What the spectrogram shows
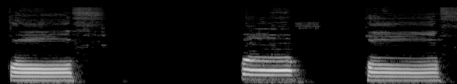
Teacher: একেবারে যে উপরের যে নরম জায়গাটা রয়েছে, উপরে যে নরম জায়গাটা রয়েছে সেখানে গিয়ে জিহ্বার গোড়াটা লাগবে। · কফের মাখরাজটা হচ্ছে জিহ্বার একেবারে রুট অফ দ্য টাং, একেবারে জিহ্বার একেবারে গোড়া যেটা রয়েছে, সেই গোড়াটা অন দ্য সফট প্যালেট, একেবারে নরম যে প্যালেটটা আছে আমাদের, তালুর যে নরম অংশটা আছে সেখানে গিয়ে টাচ করবে, সেখানে গিয়ে লাগবে।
